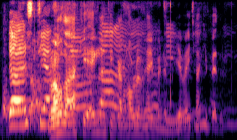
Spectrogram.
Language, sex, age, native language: Icelandic, male, 15, Icelandic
